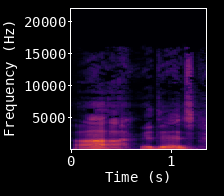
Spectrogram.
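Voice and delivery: high swooping "Ah", exaggerated; mocking wife's voice. Husband likening his wife to Littlefinger, mocking impression. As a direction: send her up as a knowing schemer. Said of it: "that's the way she speaks".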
